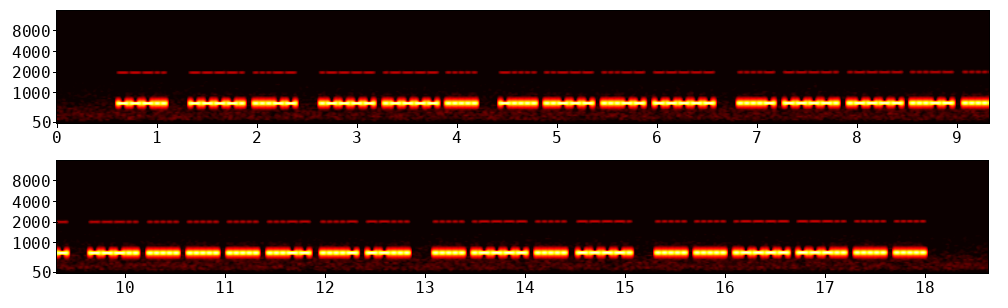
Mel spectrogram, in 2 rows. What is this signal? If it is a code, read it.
Morse code, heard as a keyed tone, hand-sent with a paddle, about 37 wpm, 680 Hz. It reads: 8 93 115 6230 49134 8555347 5159 551855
